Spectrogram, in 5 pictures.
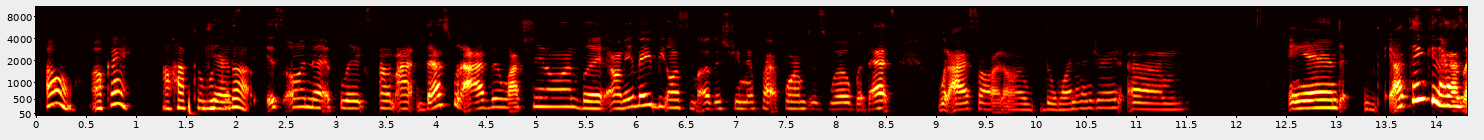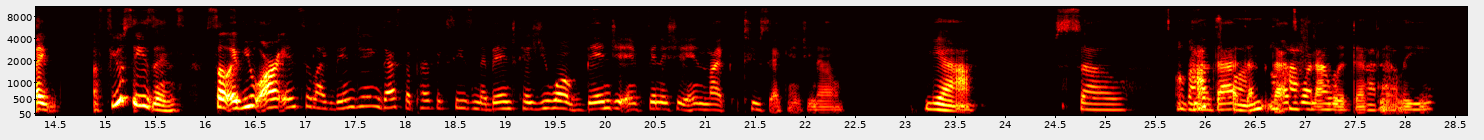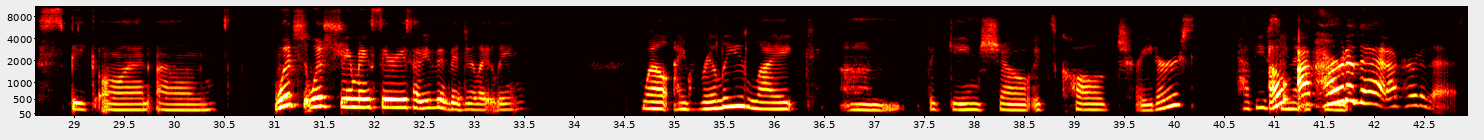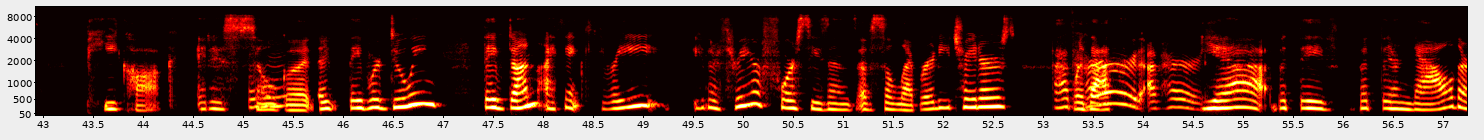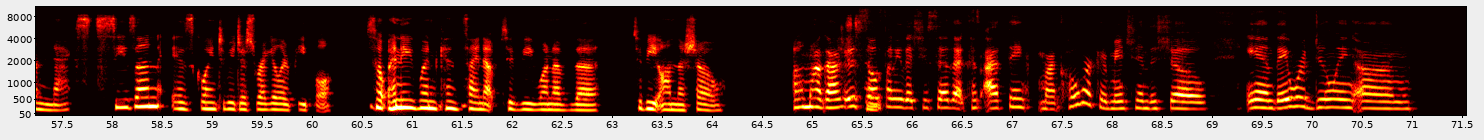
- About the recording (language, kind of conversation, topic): English, unstructured, Which streaming series have you binged lately, what hooked you, and how did they resonate with you?
- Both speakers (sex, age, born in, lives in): female, 30-34, United States, United States; female, 45-49, United States, United States
- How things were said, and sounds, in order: other background noise; laughing while speaking: "anyone"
